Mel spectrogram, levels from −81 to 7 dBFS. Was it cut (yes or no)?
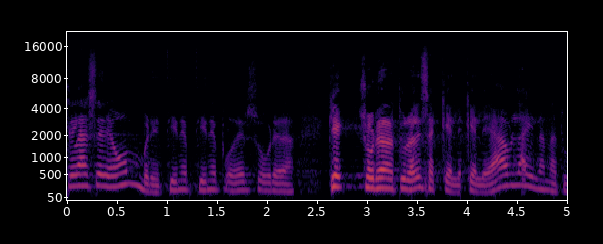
yes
